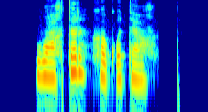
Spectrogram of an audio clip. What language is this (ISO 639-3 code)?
ady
